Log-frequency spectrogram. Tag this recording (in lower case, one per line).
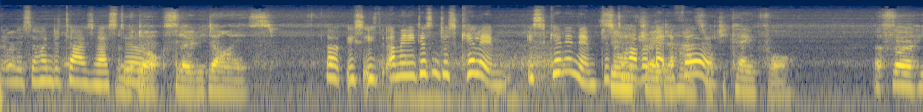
speech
